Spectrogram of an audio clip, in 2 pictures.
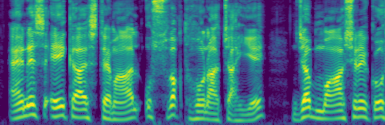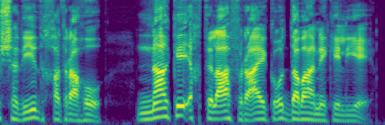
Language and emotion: Urdu, neutral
